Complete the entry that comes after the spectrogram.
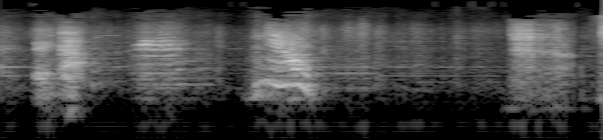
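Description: A pet cat meows close by indoors, a few short separate cries with quiet gaps between them and no talking.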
